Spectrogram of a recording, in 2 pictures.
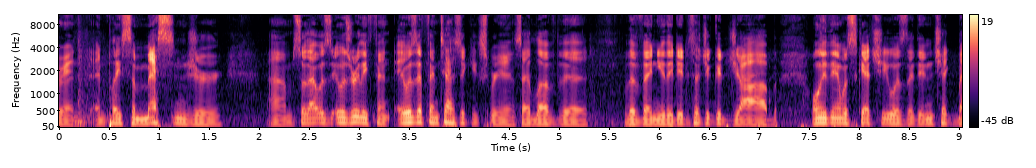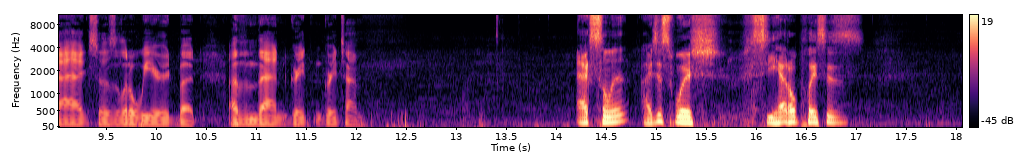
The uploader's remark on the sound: We talk about our day at the convention Sunday before we go to head back to SoCal! We convened at the airport to record this last bit of PAX podcasting!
